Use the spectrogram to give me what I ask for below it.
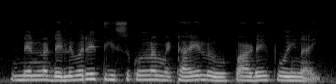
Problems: constant background noise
